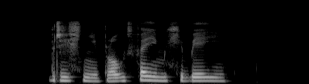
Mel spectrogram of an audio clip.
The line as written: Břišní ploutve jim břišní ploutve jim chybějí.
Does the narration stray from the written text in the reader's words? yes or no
yes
